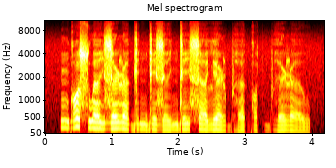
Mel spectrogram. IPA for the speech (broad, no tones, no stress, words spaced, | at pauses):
ŋɡɔswɜi̯ zəɭɜ ɡeŋɡezɘi̯ndei̯ sɜlʲɜɭbʱɜ ɡɔtbʱɘɭɜu̯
